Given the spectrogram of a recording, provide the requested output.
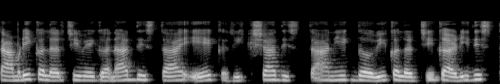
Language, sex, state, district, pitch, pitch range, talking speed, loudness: Konkani, female, Goa, North and South Goa, 195 Hz, 180-210 Hz, 170 wpm, -17 LUFS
